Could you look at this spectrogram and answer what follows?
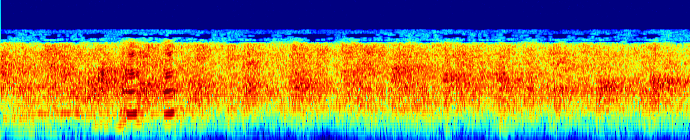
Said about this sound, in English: Thank you guys for supporting us, and we are here at New York Super Week. Please give us a round of applause.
